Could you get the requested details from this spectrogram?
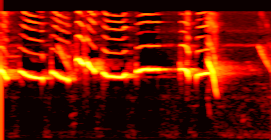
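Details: Oriental magpie-robin singing in the morning, a recording meant to rouse a lazy caged bird: a steady series of sweet, downward-gliding whistles ending in a sharp upswept note and a faint final whistle.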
